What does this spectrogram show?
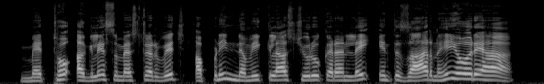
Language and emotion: Punjabi, happy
